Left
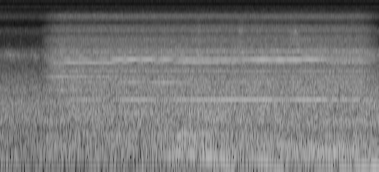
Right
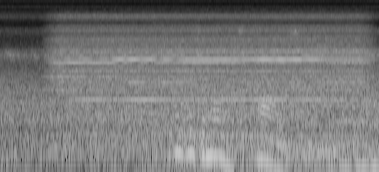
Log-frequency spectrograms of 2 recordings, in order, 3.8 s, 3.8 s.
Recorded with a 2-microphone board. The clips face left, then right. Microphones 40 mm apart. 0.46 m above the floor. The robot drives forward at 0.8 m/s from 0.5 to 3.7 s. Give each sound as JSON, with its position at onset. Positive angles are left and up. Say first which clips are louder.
{"t": 1.7, "sound": "a woman speaking", "louder": "right 2 dB", "side_deg": -50}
